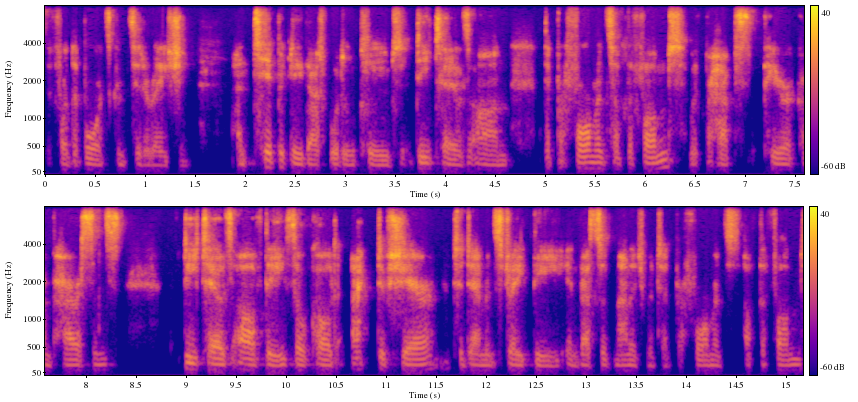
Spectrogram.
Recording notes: an extract of the recording of the specific webinar on 24 April 2020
